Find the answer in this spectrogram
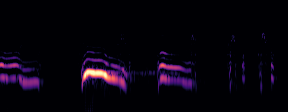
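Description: An owl hooting: three falling hoots about a second apart, the second the loudest, followed by a few short clicks near the end.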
